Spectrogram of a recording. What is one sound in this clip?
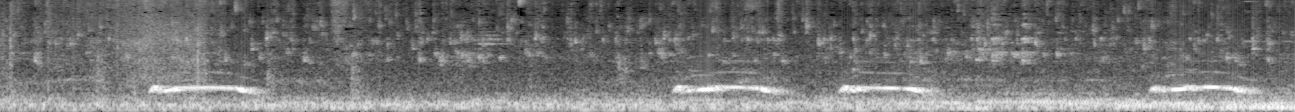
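Cloth rustles as a hand brushes against it.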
